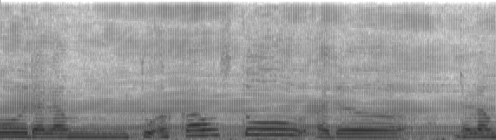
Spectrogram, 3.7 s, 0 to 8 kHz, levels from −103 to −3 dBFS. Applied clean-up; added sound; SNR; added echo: none; Boat, Water vehicle; 11 dB; none.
